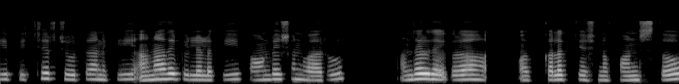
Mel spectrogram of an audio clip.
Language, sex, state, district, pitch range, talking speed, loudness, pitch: Telugu, female, Andhra Pradesh, Chittoor, 210-240 Hz, 125 wpm, -25 LUFS, 225 Hz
